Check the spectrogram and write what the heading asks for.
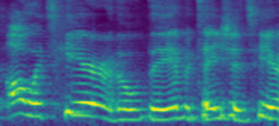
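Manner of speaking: very high, delighted squeal; gleeful Joker. Retold or imitated. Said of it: "he says".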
